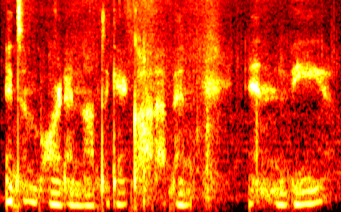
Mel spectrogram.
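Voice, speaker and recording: Woman, breathy whisper, very slow pace, low-pitched, calm philosophical sci-fi attendant, reassuring ASMR roleplay. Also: rough recording. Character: calm, philosophical attendant at a futuristic portal station. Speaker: ASMR roleplayer playing a transit station attendant.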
